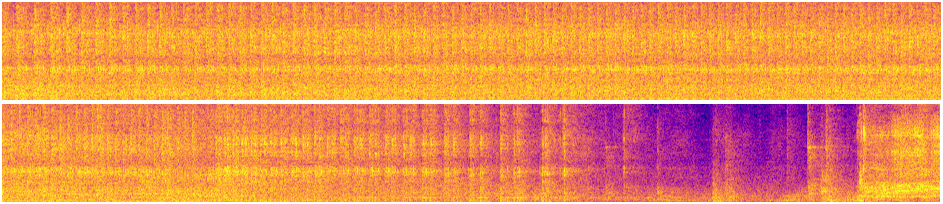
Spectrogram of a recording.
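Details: Cub Cadet small twin, after carburetor screw refitted: runs fast and even, then stumbles and sags as if fuel-starved or missing like a bad coil. Owner suspected fuel solenoid, now suspects electrical; one plug very wet with fuel.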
